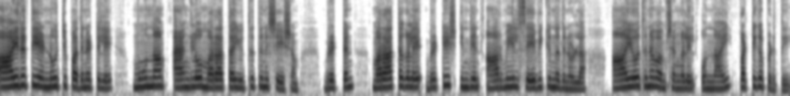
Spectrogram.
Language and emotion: Malayalam, neutral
